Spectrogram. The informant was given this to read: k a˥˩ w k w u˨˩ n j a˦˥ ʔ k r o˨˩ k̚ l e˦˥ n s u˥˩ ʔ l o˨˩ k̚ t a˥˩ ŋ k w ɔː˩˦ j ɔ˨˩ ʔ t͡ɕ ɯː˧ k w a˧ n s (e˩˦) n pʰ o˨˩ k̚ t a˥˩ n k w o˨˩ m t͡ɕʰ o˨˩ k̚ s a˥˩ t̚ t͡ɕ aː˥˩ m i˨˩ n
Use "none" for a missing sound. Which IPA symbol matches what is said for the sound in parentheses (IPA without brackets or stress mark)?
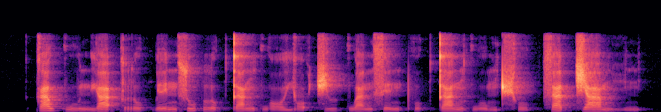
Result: e˧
